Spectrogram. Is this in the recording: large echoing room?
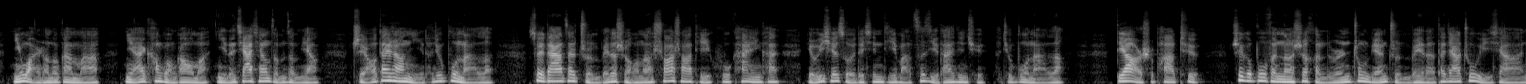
no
